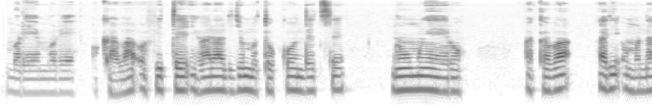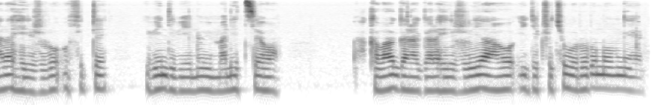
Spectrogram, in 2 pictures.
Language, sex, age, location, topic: Kinyarwanda, male, 50+, Kigali, government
